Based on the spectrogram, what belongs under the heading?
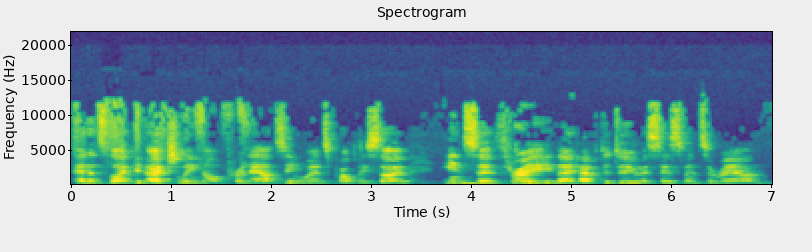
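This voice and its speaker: A woman's voice: mid-range voice, steady tone, moderate pace. An Australian woman who coordinates a language program, explaining in a conversational way. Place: library meeting room. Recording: roomy sound from some distance with faint noise.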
